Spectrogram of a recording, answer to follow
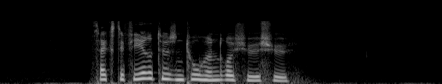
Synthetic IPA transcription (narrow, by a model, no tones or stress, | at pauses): sɛkst̪ɪfiːʁət̪ʰʉːsn̩t̪ʰuːhʉnd̪ʁəoːçʉːəʃʉː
